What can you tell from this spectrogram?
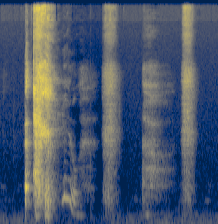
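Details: Sharp inhaled catch then one forceful sneeze into a snotty handkerchief, followed by softer sniffs and breathy blowing; sneezing.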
